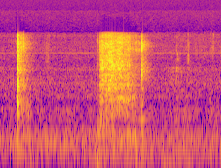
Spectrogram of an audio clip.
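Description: Stiff cards slide and flick against each other.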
